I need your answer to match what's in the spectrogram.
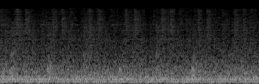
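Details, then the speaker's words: Whirlpool WTW4816FW3 top-load washer bought July 2023, control board replaced three times, small load set to rinse and spin: steady low drum rumble and constant spin tone, no water fill or agitation. It spins a second time and skips the rinse. "So it's spinning a second time, but it hasn't rinsed, even though the setting is rinse and spin. It's like it's doing what it wants to do. It's not rinsing,"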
